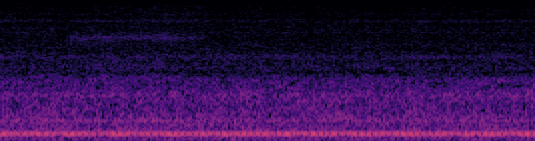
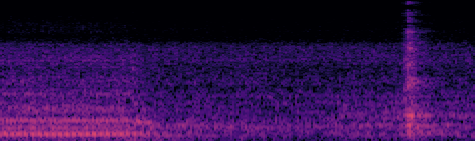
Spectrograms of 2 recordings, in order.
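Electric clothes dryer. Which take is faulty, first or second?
second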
